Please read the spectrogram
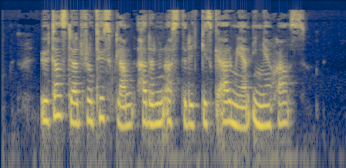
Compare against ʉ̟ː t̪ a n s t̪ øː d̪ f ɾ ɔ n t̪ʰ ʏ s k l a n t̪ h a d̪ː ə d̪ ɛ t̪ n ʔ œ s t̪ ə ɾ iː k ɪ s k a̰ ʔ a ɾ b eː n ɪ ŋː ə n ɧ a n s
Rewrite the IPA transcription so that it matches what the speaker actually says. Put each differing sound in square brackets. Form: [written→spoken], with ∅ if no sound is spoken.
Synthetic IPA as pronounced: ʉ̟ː t̪ a n s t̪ øː d̪ f ɾ ɔ n t̪ʰ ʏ s k l a n [t̪→d̪] h a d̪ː ə d̪ ɛ [t̪→∅] n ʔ œ s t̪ ə ɾ iː k ɪ s k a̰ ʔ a ɾ [b→m] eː n ɪ ŋː ə n ɧ a n s

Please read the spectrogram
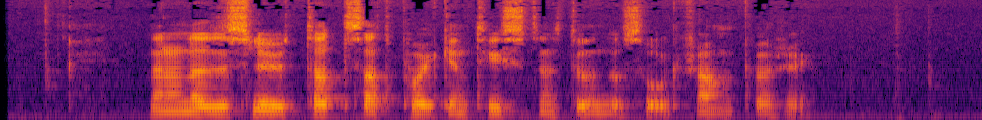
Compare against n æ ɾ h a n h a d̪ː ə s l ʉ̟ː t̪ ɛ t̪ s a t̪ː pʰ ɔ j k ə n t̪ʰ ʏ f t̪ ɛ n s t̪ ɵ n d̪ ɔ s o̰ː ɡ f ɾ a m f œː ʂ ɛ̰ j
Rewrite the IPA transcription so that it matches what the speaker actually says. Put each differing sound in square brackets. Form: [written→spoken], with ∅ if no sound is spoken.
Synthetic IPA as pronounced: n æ ɾ h a n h a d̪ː ə s l ʉ̟ː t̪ [ɛ→a] t̪ s a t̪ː pʰ ɔ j k ə n t̪ʰ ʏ [f→s] t̪ ɛ n s t̪ ɵ n d̪ ɔ s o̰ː ɡ f ɾ a m f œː ʂ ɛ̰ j

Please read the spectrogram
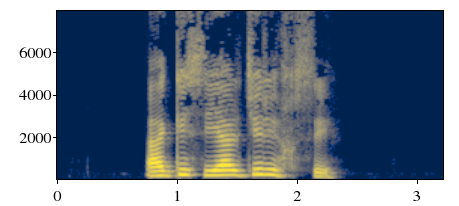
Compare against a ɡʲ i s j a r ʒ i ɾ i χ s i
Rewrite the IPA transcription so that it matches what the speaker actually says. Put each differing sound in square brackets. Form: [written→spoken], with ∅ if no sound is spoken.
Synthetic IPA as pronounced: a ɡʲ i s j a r [ʒ→d͡ʒ] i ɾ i χ s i

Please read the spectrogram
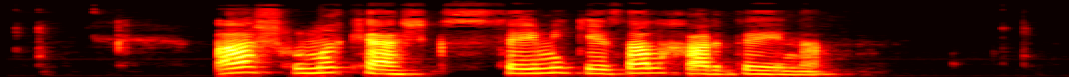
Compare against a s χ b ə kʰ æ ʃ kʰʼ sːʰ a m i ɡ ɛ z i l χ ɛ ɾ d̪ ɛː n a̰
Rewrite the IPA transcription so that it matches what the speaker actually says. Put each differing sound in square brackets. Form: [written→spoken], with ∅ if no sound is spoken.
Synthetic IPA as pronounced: a [s→ʃ] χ [b→m] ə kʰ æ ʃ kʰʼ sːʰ [a→ɛ] m i ɡ ɛ z [i→a] l χ [ɛ→a] ɾ d̪ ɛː n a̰

